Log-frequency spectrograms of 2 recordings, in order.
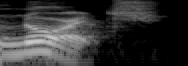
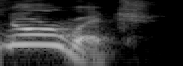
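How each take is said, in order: First: The word rhymes with porridge, starting with N. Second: The word does not rhyme with porridge. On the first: This is the town's current pronunciation. "it's now Norwich" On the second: This was the town's older pronunciation. "the actual real English pronunciation of Norwich before it, you know, the language changed"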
